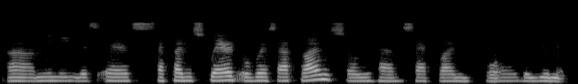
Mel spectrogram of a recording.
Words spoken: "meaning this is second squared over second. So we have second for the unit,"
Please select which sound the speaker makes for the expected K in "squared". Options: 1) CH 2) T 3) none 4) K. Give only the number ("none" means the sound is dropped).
4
